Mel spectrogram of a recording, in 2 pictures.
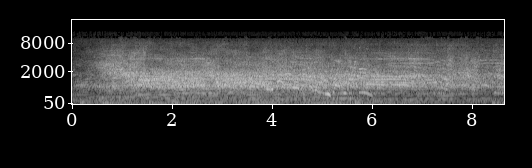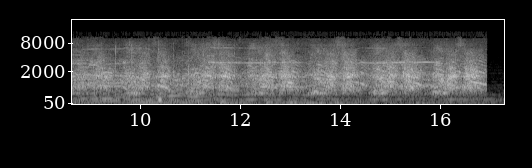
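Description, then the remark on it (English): A large crowd rises to its feet, roaring and screaming continuously, with loud rhythmic chants of "USA" rising through the din, dense and energetic from start to finish before cutting off abruptly. “He stands up and screams to fight, fight, fight, and the whole crowd stands up. And they're screaming USA.”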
